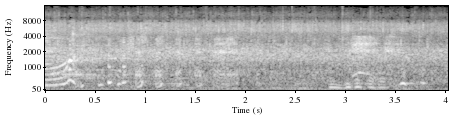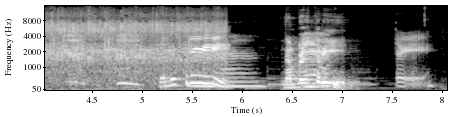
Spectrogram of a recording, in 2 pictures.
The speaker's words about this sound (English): Grabe, clap na naman.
